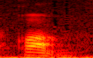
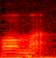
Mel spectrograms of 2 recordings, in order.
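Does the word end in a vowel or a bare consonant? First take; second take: bare consonant; vowel. First: The word ends on a bare consonant. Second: The word ends with a final vowel. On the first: The speaker calls it right. "harus dibaca qom" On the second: The speaker calls it wrong. "tidak bisa kita baca qoma"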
